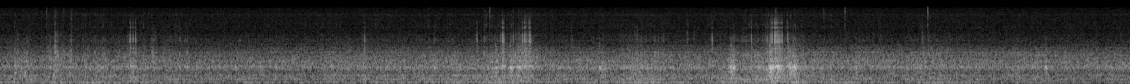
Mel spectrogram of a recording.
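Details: 2000 Toyota Sienna driving over small bumps, camera at rear: sharp rattling clunks over road noise with repeating frequency; front struts replaced earlier didn't cure it; worn rear shock absorbers and bushings, fixed by replacing rear shocks.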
